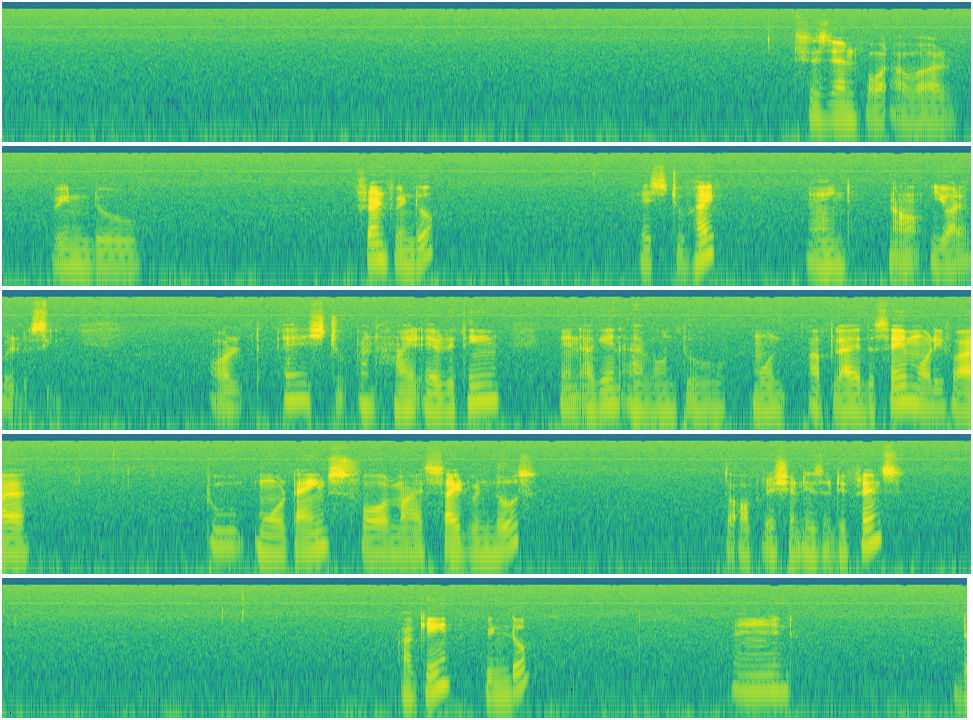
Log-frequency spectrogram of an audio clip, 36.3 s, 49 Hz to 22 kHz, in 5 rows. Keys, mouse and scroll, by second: 1.6-3.3 right drag, 3.3 middle click, 4.9-6.8 drag, 7.6 click, 8.4 right click, 9.3-11.3 middle drag, 11.8 h, 12.4-14.3 middle drag, 16.6 alt+h, 19.3-20.9 right drag, 21.8-23.6 drag, 24.3-26.4 drag, 27.3-28.9 drag, 28.9 middle click, 32.8-34.9 middle drag.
